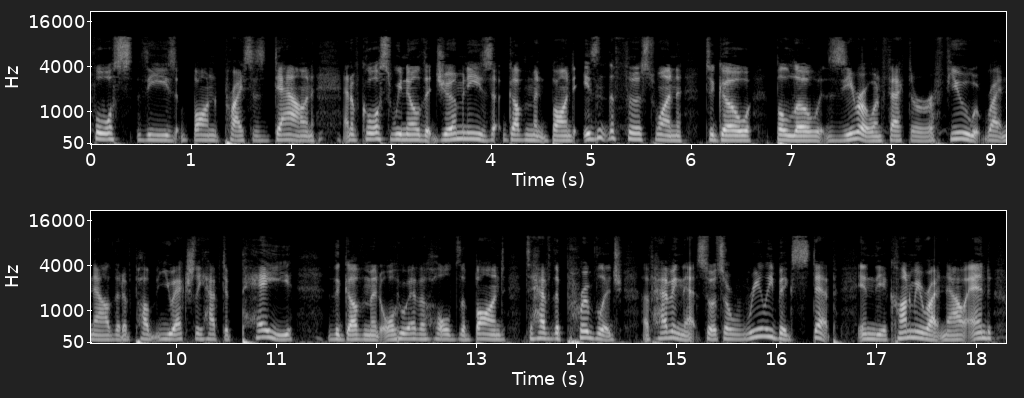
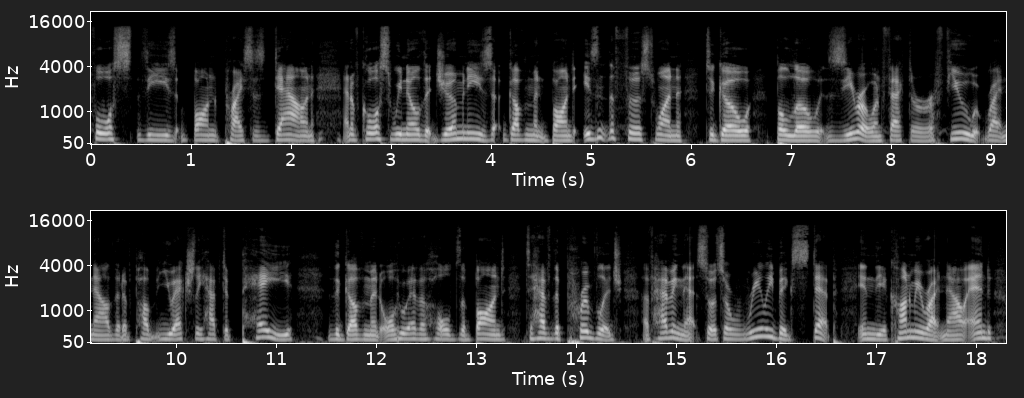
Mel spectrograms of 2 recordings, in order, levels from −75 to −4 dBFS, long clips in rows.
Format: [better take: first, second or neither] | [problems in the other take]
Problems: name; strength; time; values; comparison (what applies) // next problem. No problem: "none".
second | garbled, watery; slightly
